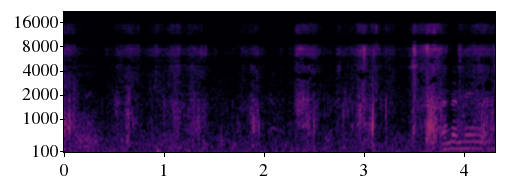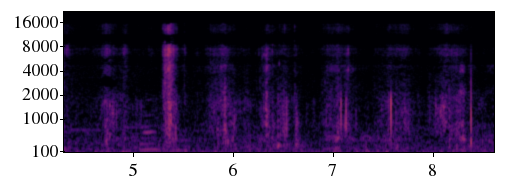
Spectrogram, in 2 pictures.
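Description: Footsteps of someone walking through orchard grass: irregular soft steps, the sharpest about five seconds in. A few brief, faint voices are heard around the middle.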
